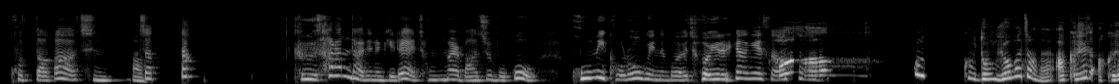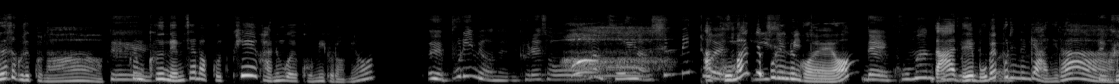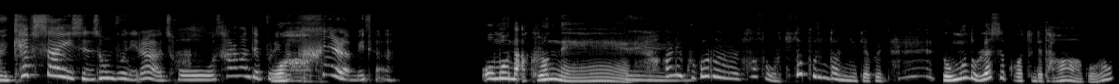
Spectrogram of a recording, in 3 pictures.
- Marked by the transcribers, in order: tapping; laughing while speaking: "저희를 향해서"; gasp; laugh; other background noise; gasp; laughing while speaking: "큰일납니다"; gasp
- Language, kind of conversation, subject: Korean, podcast, 가장 기억에 남는 여행 이야기를 들려주실 수 있나요?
